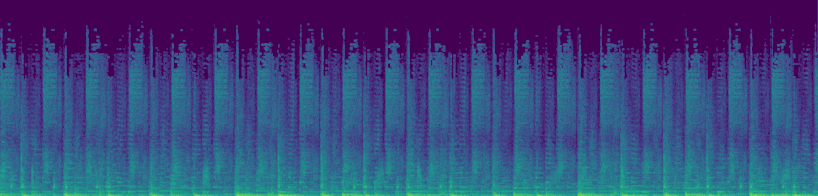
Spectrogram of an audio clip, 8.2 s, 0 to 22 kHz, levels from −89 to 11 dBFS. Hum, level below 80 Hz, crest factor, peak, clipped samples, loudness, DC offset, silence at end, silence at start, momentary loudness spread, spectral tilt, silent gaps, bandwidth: none; -28 dBFS; 18 dB; -2 dBFS; under 0.1%; -20 LUFS; under 0.1%; 0 s; 0 s; 4 LU; -6.5 dB/octave; none; 18 kHz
